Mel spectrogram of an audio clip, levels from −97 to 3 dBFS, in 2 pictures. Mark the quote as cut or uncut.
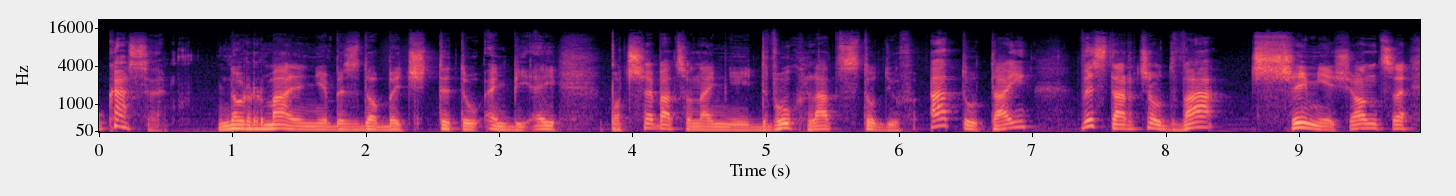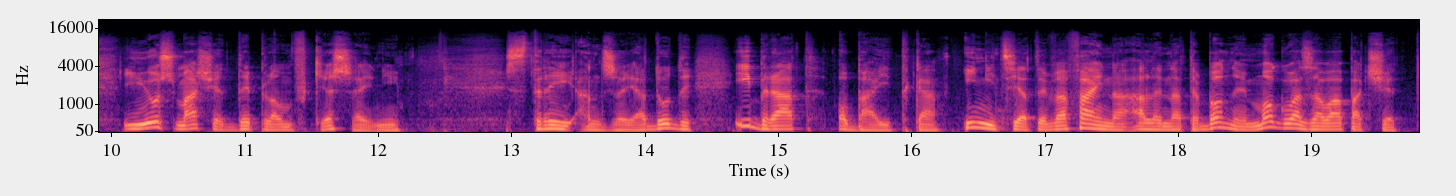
cut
